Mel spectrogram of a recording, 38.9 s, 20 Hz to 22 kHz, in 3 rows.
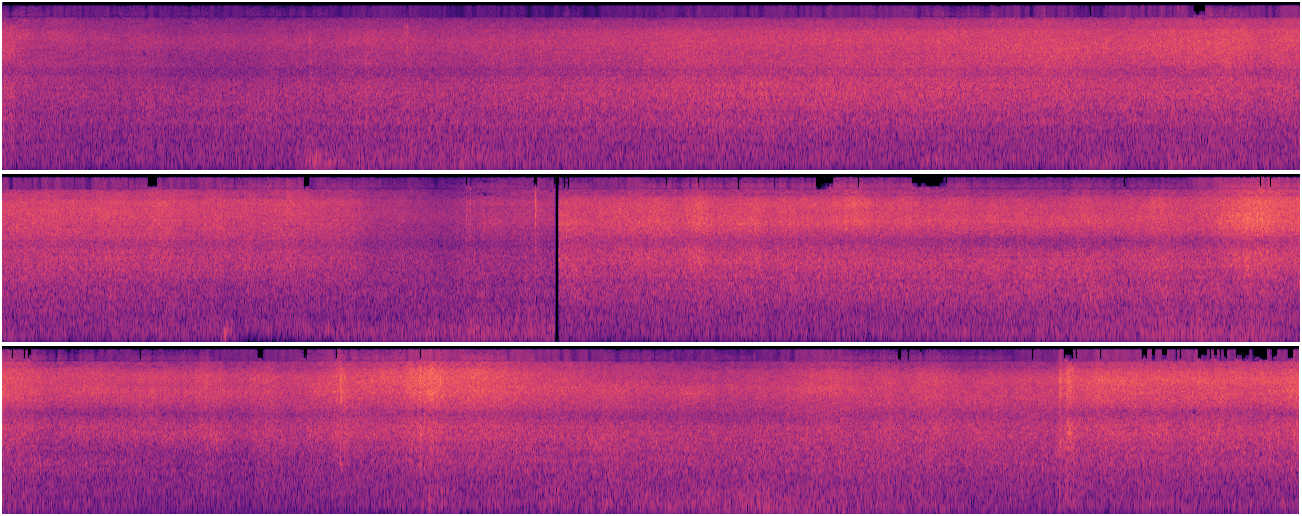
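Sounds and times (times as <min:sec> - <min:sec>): wind buffeting microphone: 0:00.0 - 0:18.7
ocean surf breaking: 0:00.0 - 0:38.9.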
